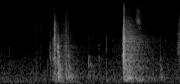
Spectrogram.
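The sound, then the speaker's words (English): A house door being opened, heard as a few short clunks and rattles from the latch and hinges, spaced apart with quiet gaps between them. “a woman with henna-coloured hair and bright red lipstick opens her door to Ella and hugs her.”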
